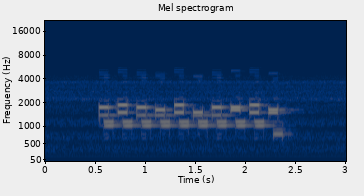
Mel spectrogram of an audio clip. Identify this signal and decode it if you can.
Multi-frequency trunk signalling (R2, with the far end's replies), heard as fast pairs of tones, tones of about 90 ms, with hum and room echo. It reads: 4842814683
